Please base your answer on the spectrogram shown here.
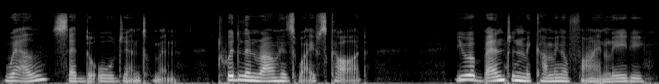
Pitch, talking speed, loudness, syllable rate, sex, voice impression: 165 Hz, 165 wpm, -19 LUFS, 5.0 syllables/s, female, gender-neutral, adult-like, tensed, powerful, bright, clear, intellectual, calm, slightly friendly, reassuring, lively, slightly kind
